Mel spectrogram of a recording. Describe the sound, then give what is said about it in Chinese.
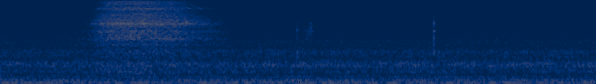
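An inhalation through the nose during a breathing exercise: one short, airy rush of breath lasting about half a second over a steady low hum, followed by a few faint clicks. “现在你跟着我一起把专注力放在呼吸上，然后使用鼻子吸气，肚子记得鼓起来，感受吸气的时候气流进你身体的感觉。”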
